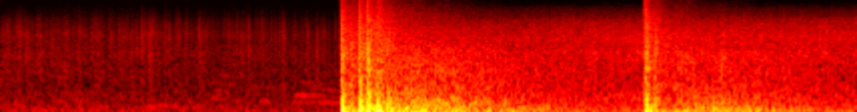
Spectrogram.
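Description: Aerial firework shells bursting: faint crackling, then a loud bang a little under halfway through that rumbles and echoes away, and a second sharp bang about a second and a half later.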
